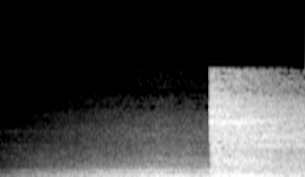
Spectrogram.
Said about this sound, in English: Welcome aboard the high-speed train known as Thalys. It connects Paris to Brussels and Amsterdam.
